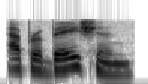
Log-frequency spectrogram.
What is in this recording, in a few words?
"approbation", English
